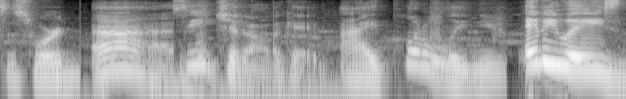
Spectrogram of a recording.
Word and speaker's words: Sechenov: The man's name is Dmitry Hey Siri, how do you pronounce this word? Sechenov.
